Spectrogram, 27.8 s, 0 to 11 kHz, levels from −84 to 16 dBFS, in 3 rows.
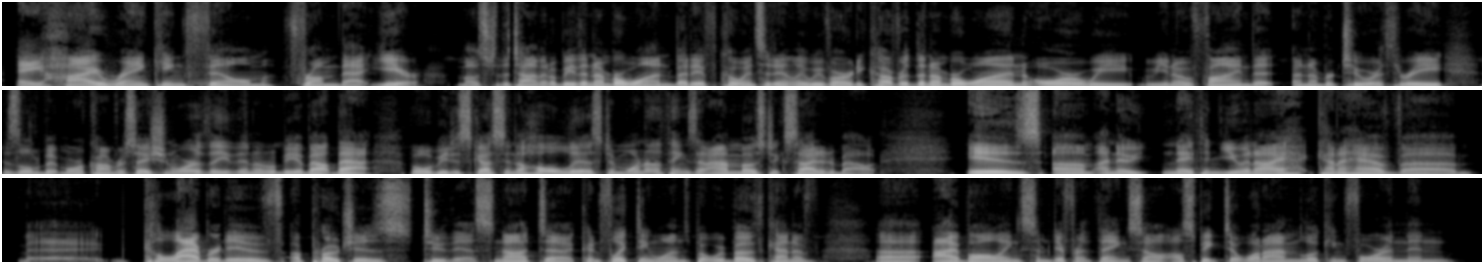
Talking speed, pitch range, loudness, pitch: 225 wpm, 105-130 Hz, -22 LUFS, 115 Hz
